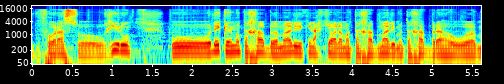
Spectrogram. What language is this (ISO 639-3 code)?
ara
